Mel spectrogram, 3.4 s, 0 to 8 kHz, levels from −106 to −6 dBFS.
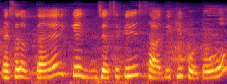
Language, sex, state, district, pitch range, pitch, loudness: Hindi, male, Gujarat, Gandhinagar, 245-325 Hz, 275 Hz, -18 LUFS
